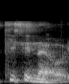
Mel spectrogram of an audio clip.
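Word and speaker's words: Chișinău: It's Chisinau.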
